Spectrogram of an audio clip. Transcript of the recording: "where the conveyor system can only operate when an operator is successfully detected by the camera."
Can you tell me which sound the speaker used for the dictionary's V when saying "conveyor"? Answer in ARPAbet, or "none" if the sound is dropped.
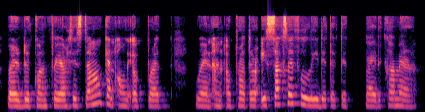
F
